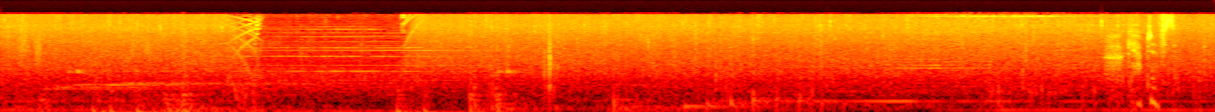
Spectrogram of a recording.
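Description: Rain falls steadily in the video game Horizon Zero Dawn, a continuous hiss of drops with low rumbling tones beneath, moderately loud, and a voice speaks softly over it.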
